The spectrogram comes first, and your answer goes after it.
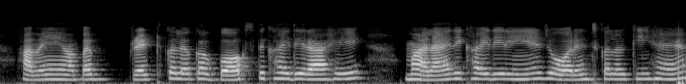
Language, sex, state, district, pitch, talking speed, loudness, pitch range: Hindi, female, Maharashtra, Aurangabad, 240 Hz, 185 wpm, -17 LUFS, 230-255 Hz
